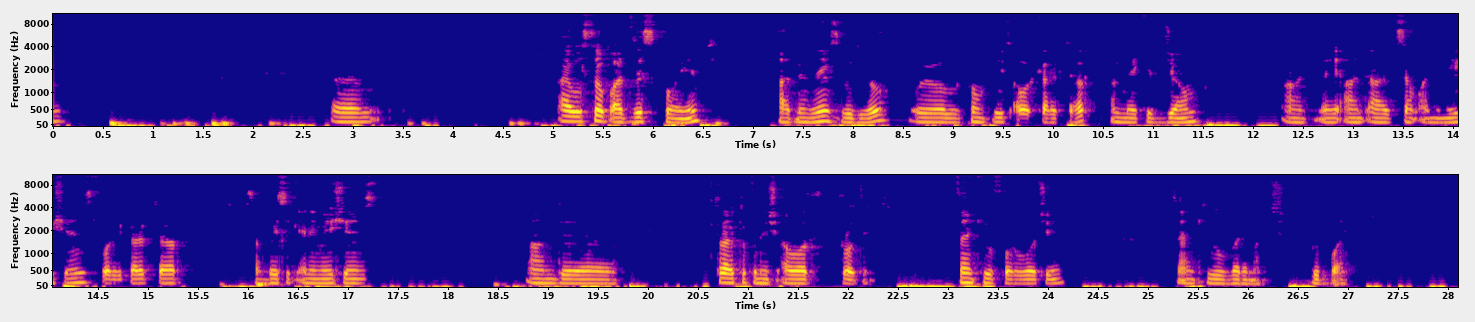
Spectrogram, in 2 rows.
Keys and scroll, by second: 1.6 Escape.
